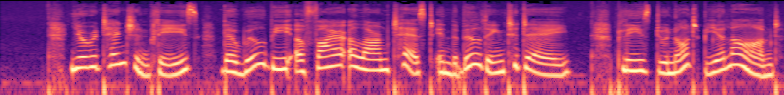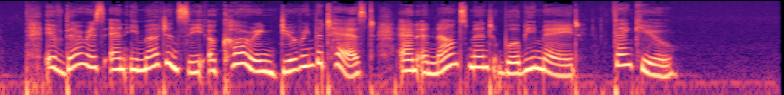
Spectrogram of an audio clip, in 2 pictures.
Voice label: Asian English Announcement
